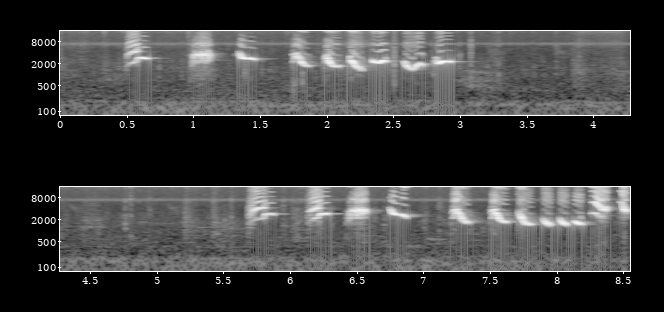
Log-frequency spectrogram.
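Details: Greater green leafbird singing ngentrok for masteran, two phrases of sharp whistled chirps with downward slurs, each lasting a few seconds, separated by a quiet gap.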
